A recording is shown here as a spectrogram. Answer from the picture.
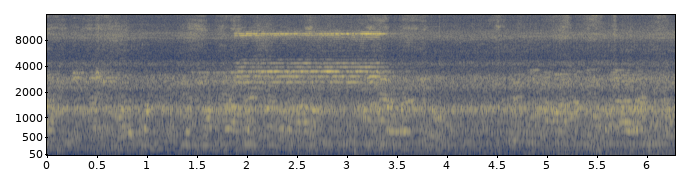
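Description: Steady rumbling background noise with faint voices mixed in, and a brief thin high whine a couple of seconds in.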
